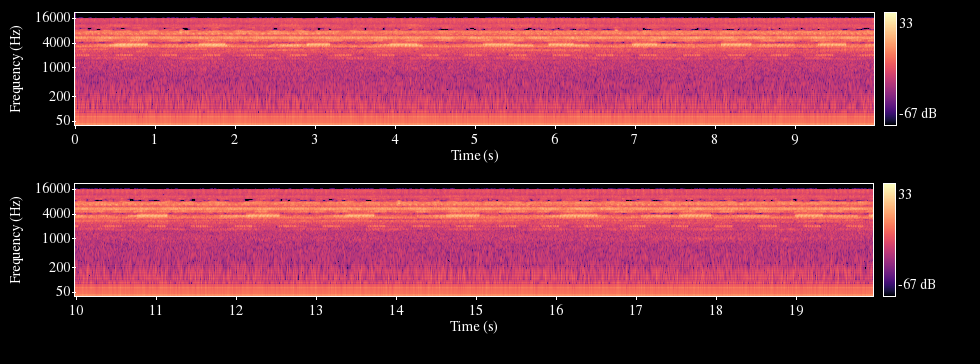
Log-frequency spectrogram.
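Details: Park at evening filled with cricket chirping: layered high-pitched pulsing trills repeat steadily for the whole stretch, set against a low background rumble.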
